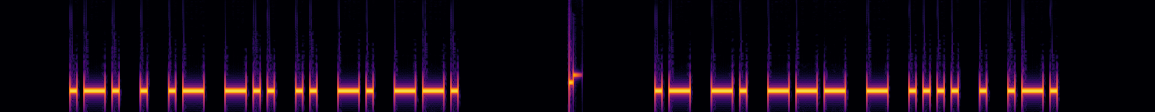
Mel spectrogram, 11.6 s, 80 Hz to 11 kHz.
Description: Morse code, heard as a keyed tone, about 17 wpm, 700 Hz. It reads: READING ANOTHER
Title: Sentences from Top 600 Words - New Word Drill - 17wpm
